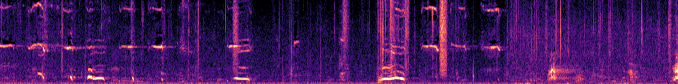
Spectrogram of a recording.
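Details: Basset hound during an off-leash obedience training session gives high, thin whining whimpers at irregular intervals, some rising and falling, while a trainer talks and gives commands nearby.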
